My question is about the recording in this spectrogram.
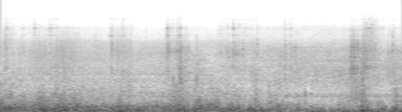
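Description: Wind buffeting the microphone of a camera on a moving bicycle, a steady low rumble, with a few faint clicks.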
